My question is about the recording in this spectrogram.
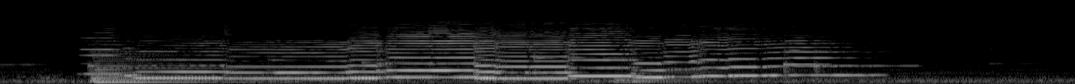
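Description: Tenor saxophone playing a slow improvised jazz line of long held notes with small bends and slides, starting about a second in and fading out near the end, over sparse piano notes.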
